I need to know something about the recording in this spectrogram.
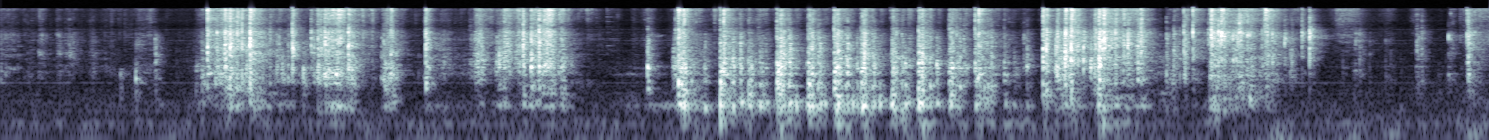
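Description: Dry seasoning rustles as it is shaken into a pot.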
